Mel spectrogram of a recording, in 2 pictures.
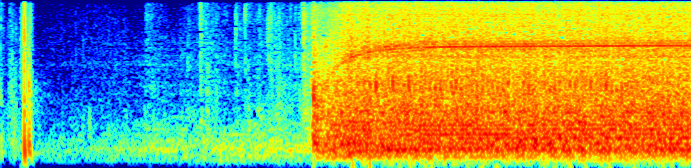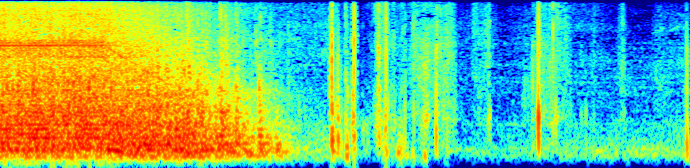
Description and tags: This is me recording the sound of a snowblower.
MAchine, SNow-Blower, Tool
